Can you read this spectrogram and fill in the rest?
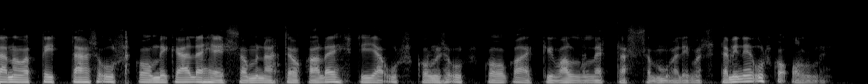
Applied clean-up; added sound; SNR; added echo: neural mask model DeepFilterNet 3.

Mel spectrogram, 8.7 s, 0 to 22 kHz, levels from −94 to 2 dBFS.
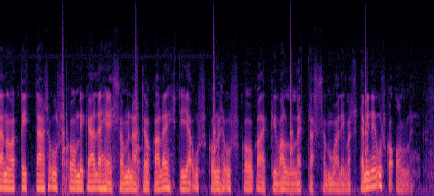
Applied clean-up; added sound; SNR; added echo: none; Hammer; 18 dB; none.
